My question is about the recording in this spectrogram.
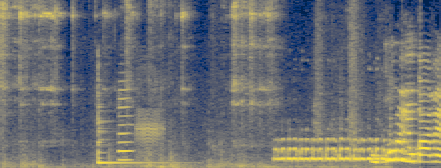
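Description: Edited-in music or comic sound effects: jingling at the start, a steady held tone for about a second, more jingling, then a higher held tone through the last second.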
